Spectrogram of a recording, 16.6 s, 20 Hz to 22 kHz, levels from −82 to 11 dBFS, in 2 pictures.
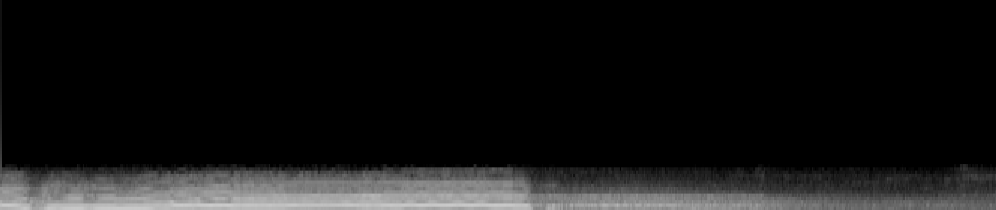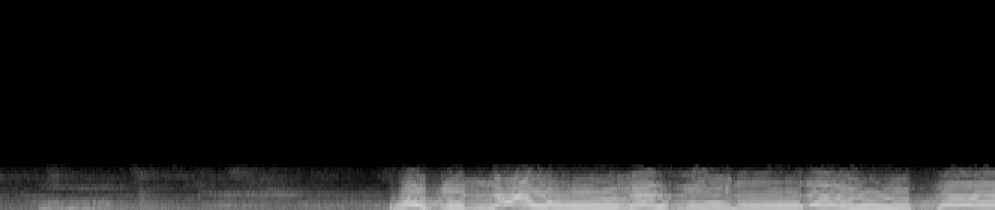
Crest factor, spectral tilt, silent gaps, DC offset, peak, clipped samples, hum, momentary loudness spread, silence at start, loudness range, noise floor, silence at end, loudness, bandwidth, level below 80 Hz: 12 dB; -2 dB/octave; none; under 0.1%; -4 dBFS; under 0.1%; none; 17 LU; 0 s; 17 LU; -44 dBFS; 0 s; -14 LUFS; 4.6 kHz; -72 dBFS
